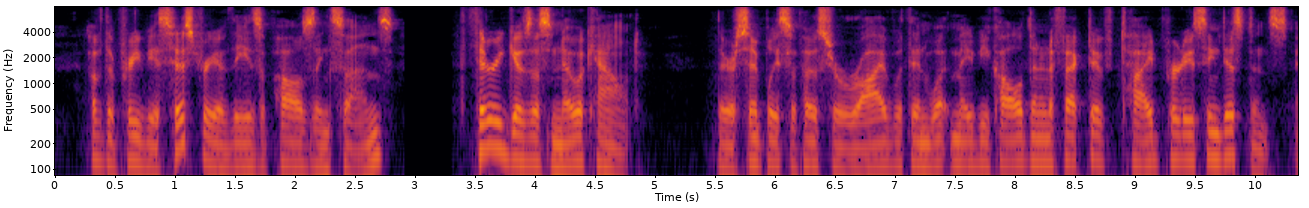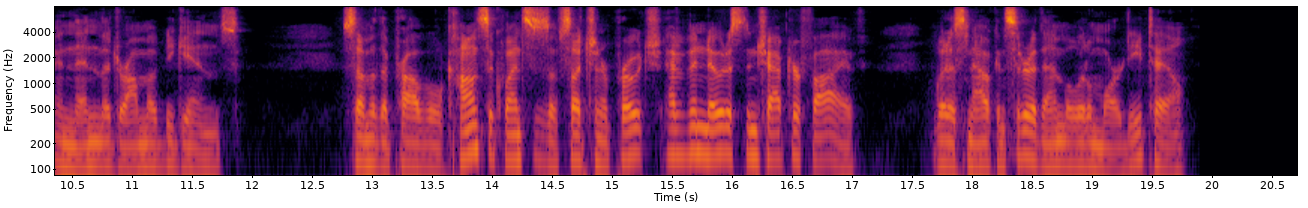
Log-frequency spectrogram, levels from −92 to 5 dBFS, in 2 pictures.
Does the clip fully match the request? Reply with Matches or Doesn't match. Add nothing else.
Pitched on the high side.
Doesn't match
